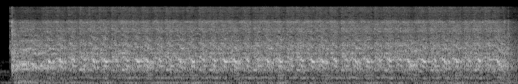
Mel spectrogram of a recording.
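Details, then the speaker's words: 1978 Dodge D200, 100,000-mile 400 big block, 727 transmission, after reseal and new timing set, jumped at solenoid, possibly no fuel yet; starter spins it at a steady even pace, no grinding or dragging; normal cranking. "Yeah, sounds really good. No weird grinding on the starter or dragging or anything."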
